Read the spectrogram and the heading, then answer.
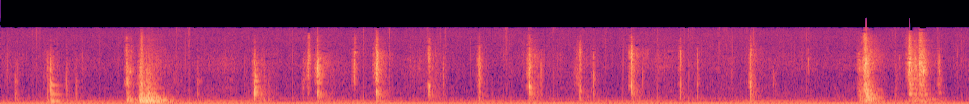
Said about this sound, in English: Close that door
